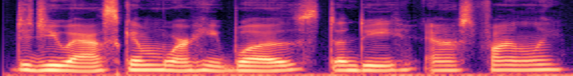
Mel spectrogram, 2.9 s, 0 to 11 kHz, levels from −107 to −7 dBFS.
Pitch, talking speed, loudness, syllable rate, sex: 170 Hz, 210 wpm, -16 LUFS, 5.5 syllables/s, female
